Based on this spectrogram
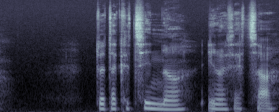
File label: "cytuno", Welsh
